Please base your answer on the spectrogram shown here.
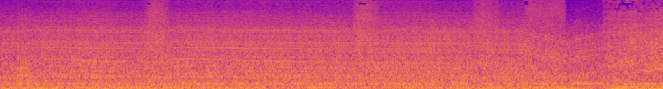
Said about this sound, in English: It certainly drives like a rover. It's got the driving quality of a rover.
